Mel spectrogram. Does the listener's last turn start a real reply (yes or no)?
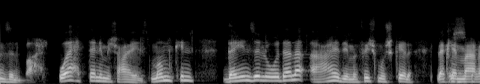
no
